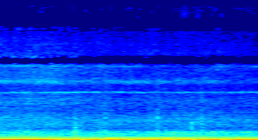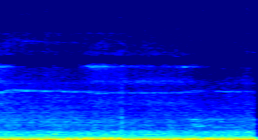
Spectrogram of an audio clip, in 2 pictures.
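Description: A car engine hums low and steady while driving slowly.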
